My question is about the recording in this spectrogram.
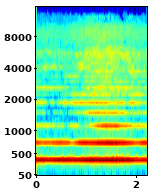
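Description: Conch shell (shankh) blown in one long, steady, loud held note.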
